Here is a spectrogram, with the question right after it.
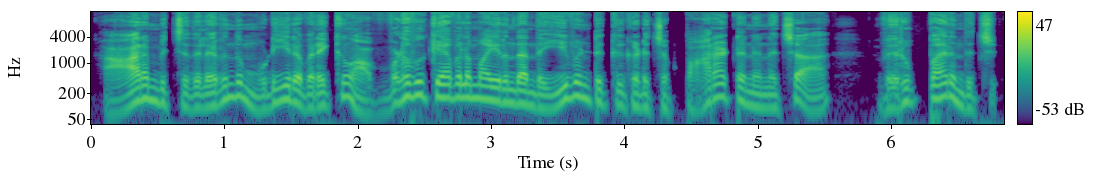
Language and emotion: Tamil, disgusted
